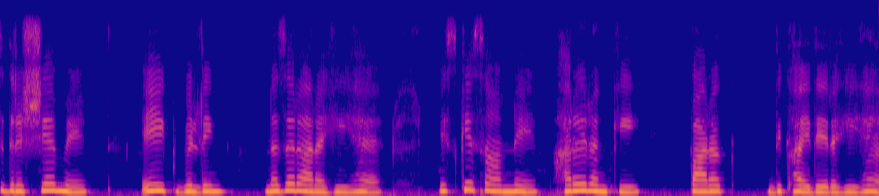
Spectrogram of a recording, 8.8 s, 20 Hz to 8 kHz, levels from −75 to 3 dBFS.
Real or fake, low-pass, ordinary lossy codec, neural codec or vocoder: real; 7.2 kHz; none; none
